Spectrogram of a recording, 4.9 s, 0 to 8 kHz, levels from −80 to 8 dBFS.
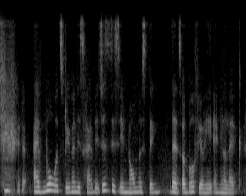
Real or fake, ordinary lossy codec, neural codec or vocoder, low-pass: fake; none; codec, 16 kHz, 0.7 kbps, FocalCodec; 7.2 kHz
